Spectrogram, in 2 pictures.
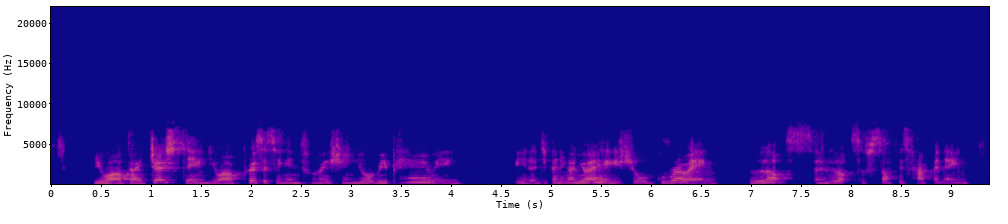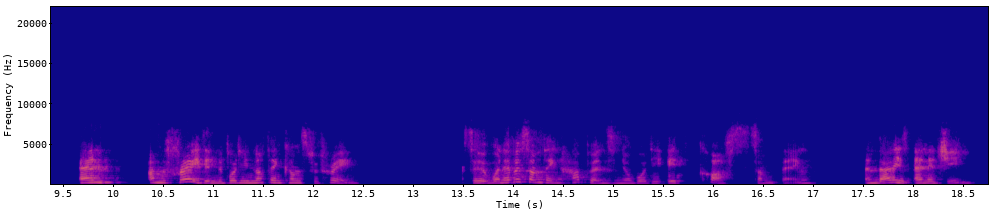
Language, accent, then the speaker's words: English; France; now in United Kingdom; not just because I'm wearing a stripy top, but because of my accent, I'm French.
